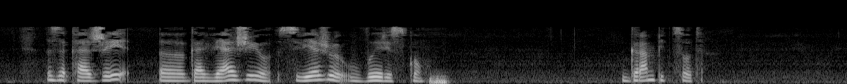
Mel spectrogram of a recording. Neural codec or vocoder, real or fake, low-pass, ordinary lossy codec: codec, 16 kHz, 0.8 kbps, ZipCodec; fake; 7.2 kHz; MP3, 24 kbps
